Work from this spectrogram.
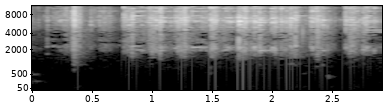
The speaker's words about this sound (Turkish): Ve yelken sesi ve rüzgar sesini de ve her şeyi sesini duyabilirsiniz. Anahtar sesi gibi.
